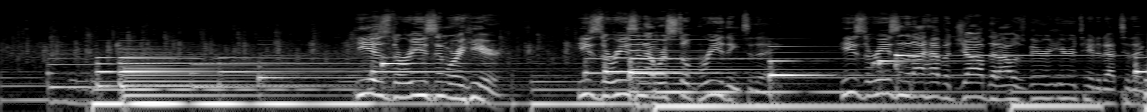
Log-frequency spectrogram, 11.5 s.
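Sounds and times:
audience clapping hands in praise: 0.0 - 7.7
organ or keyboard chords: 0.0 - 11.4
speech: 3.7 - 11.4.

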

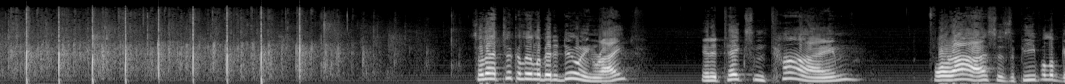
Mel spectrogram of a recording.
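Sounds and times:
audience round of applause: 0.0 - 4.6
speech: 4.8 - 6.4, 7.0 - 8.6, 9.3 - 10.6.

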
